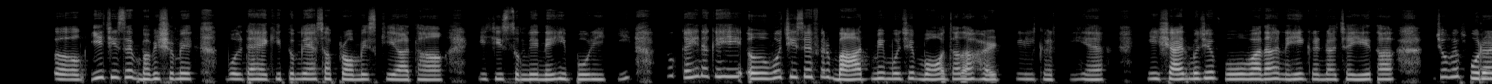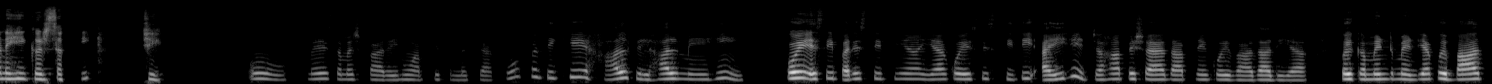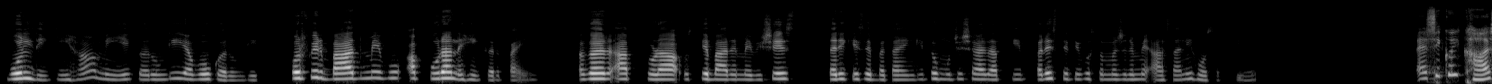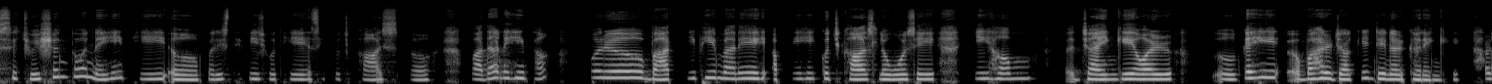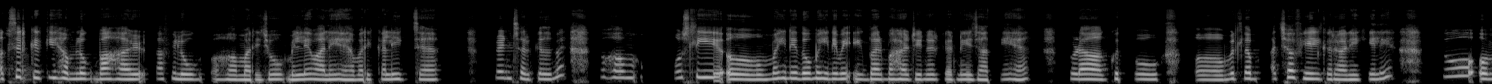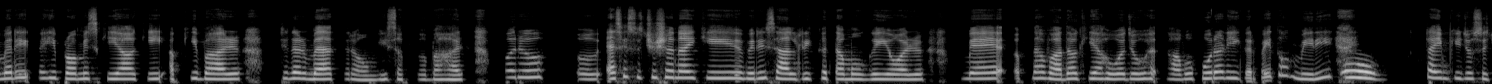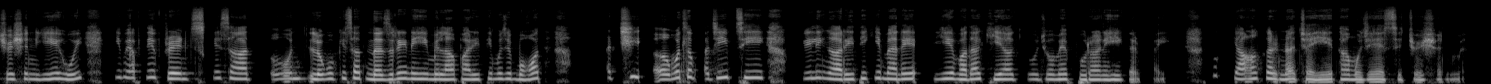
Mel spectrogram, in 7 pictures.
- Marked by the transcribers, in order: in English: "प्रॉमिस"; in English: "हर्ट फ़ील"; in English: "कमिटमेंट"; in English: "सिचुएशन"; in English: "डिनर"; in English: "कलीग्स"; in English: "फ्रेंड सर्किल"; in English: "मोस्टली"; in English: "डिनर"; in English: "फ़ील"; in English: "प्रॉमिस"; in English: "डिनर"; in English: "सिचुएशन"; in English: "सैलरी"; in English: "टाइम"; in English: "सिचुएशन"; in English: "फ्रेंड्स"; in English: "फ़ीलिंग"; in English: "सिचुएशन"
- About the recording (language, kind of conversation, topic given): Hindi, advice, जब आप अपने वादे पूरे नहीं कर पाते, तो क्या आपको आत्म-दोष महसूस होता है?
